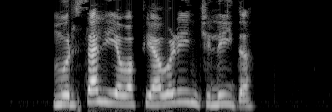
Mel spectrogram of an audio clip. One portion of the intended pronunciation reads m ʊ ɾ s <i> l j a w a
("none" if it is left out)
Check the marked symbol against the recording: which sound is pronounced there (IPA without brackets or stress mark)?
a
